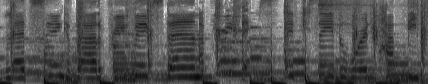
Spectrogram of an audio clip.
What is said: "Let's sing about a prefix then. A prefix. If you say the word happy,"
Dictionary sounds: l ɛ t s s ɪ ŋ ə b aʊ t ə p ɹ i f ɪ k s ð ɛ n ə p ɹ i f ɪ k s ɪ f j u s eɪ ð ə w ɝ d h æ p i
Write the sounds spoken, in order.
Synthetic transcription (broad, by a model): l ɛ t s θ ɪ ŋ ə b aʊ t ə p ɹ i f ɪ k s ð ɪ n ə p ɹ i f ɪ k s ɪ f j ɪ s eɪ ð ə w ɝ d h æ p i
